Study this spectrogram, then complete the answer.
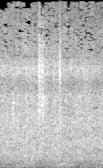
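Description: Steady rain pours down outdoors on a rainy day at home, a dense continuous hiss of drops with no break and no voices.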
